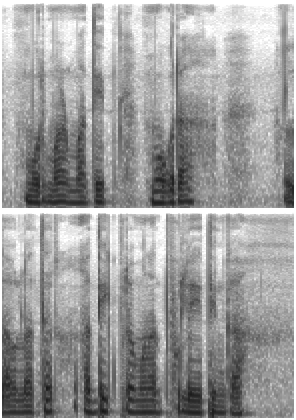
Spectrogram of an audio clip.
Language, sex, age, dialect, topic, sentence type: Marathi, male, 25-30, Northern Konkan, agriculture, question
